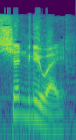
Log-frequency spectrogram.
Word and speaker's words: Shenmue: Kaito's saying apparently it's pronounced Shenmue.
